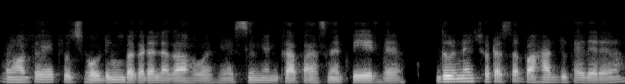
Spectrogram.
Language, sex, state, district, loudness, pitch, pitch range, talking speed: Hindi, male, Bihar, West Champaran, -20 LUFS, 105 Hz, 100-110 Hz, 220 wpm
